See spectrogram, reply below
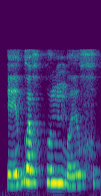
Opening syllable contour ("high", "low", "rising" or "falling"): rising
